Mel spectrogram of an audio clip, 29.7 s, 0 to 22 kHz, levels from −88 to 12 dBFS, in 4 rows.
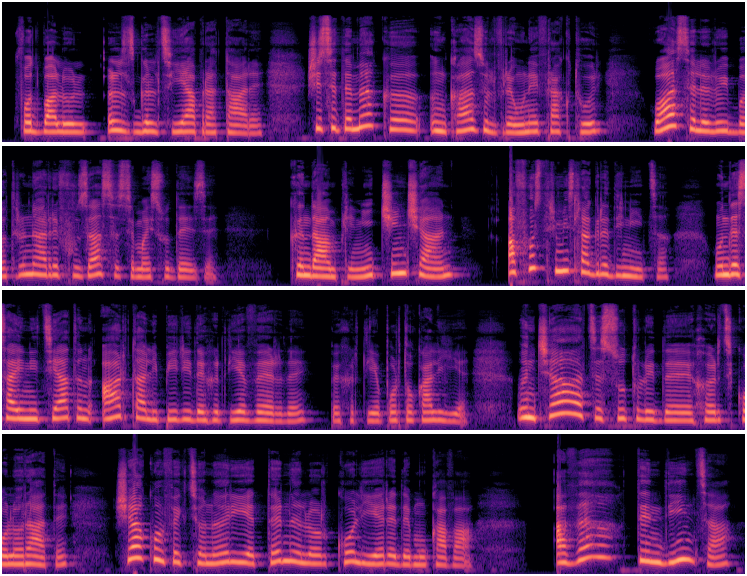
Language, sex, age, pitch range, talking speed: Romanian, female, 30-49, 195-250 Hz, 120 wpm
